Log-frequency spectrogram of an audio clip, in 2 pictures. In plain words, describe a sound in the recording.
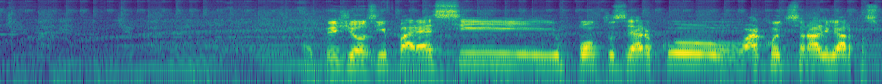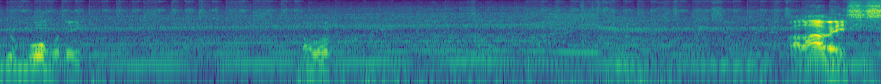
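A racing car engine revs and whines as it speeds up.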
